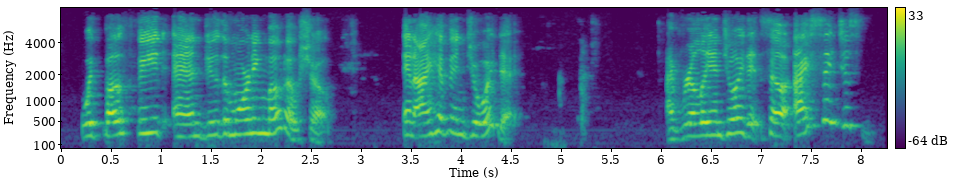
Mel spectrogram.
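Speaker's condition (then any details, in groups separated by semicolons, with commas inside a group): No condition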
